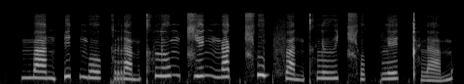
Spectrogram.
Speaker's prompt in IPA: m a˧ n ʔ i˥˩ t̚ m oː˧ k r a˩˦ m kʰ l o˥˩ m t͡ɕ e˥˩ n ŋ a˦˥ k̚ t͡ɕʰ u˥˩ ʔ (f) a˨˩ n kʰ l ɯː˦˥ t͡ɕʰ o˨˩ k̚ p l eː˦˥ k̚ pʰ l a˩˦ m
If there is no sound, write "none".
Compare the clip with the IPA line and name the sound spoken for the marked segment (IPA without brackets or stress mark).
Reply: f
